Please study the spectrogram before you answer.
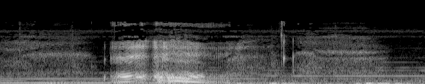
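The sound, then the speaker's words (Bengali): A man, a landowner smoking a hookah, clears his throat with one long, rough, guttural rasp, followed by a couple of fainter throaty catches. “এরপর কয়েকবার গলা পরিষ্কার করে জমিদার শশী মুখুজ্জে বললেন,”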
